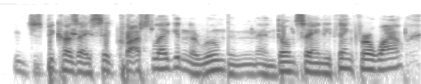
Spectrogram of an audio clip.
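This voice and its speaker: A man talks at a fairly quick pace. His medium-pitched voice has lively intonation. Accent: American. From Greece, with childhood years in the US. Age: 50s. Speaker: podcast co-host. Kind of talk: casual chat.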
